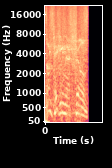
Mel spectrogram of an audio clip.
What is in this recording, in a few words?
VOX FILM; NES DPCM; MIDINES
